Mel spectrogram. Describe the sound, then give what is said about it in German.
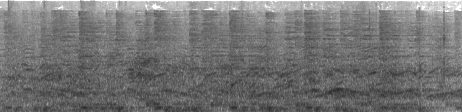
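A large crowd roars, cheers and applauds continuously as Sapeurs, dandies dressed in European brands like Gucci and Armani, some with walking sticks and hats, parade down a sand street like a catwalk; a dense, steady wash of many voices with shouts rising above it and a clattering layer of clapping. “wie Dandys kommen die daher, manchmal auch mit Spazierstock, mit Hut und gehen da die Sandstraße runter, als ob das ein Catwalk in Paris wäre und die Leute applaudieren und johlen.”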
